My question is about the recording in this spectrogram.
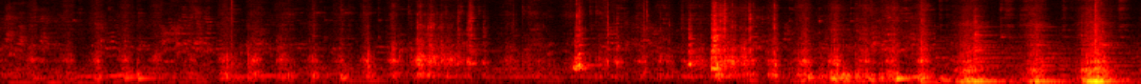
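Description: Handwheel-driven screw lift of a steel stand's retractable casters being cranked: a run of quick metallic clicks and rattles as the wheel and threaded rod turn. Near the end come a few louder, low knocks.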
